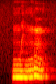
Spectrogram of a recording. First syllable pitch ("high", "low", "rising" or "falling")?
rising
